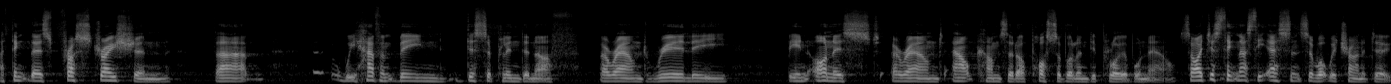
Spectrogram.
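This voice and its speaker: A man talks at a moderate pace. He has an English accent. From England. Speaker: tech industry executive. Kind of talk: panel discussion. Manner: halting, many repetitions.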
